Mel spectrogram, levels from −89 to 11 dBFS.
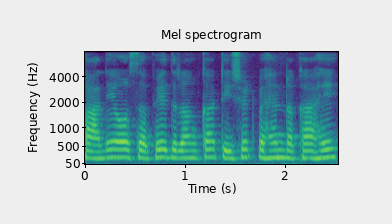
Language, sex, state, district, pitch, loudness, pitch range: Hindi, female, Bihar, Kishanganj, 200 Hz, -14 LUFS, 190-210 Hz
